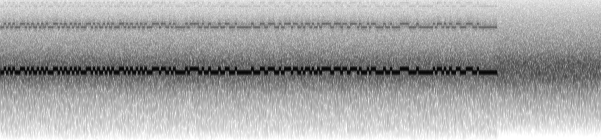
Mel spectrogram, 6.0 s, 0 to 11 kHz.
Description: RTTY (45.45 baud, 170 Hz shift), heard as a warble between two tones, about 1950 Hz centre, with radio static and a narrow filter. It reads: … XE2UN DE HB9DWN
